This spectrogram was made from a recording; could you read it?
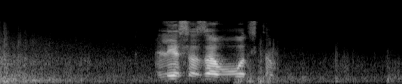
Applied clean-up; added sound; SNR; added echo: none; Thunder; 15 dB; none.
